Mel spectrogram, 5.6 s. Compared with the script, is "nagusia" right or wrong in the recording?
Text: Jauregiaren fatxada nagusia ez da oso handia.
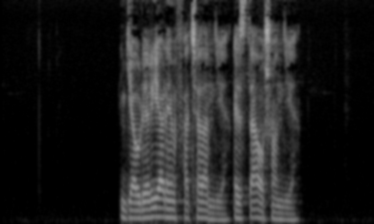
wrong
